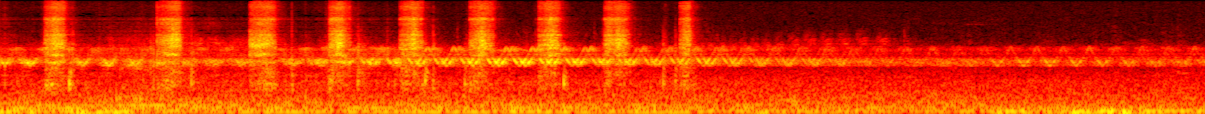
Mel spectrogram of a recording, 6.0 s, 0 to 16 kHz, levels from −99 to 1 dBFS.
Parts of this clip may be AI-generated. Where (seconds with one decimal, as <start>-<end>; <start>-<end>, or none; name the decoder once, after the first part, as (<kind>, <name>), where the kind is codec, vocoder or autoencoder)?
0.0-2.0 (autoencoder, DAC-VAE)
